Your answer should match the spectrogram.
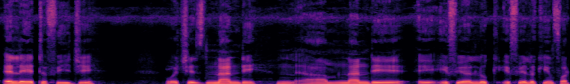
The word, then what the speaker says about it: Nadi: So you go LA to Fiji, which is Nandi. Nandi, if you're looking for the word Nandi, it's not spelled Nandi. It's Nadi. But the locals there pronounce their D's as Nd.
